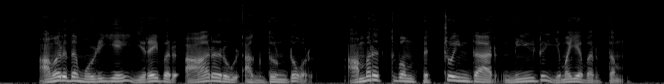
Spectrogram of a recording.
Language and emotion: Tamil, neutral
